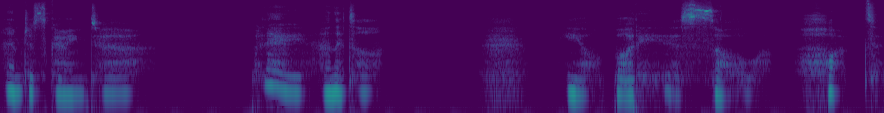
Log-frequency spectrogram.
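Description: Teasing possessive succubus played by a woman, soft close whisper, slightly high, very slow. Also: fairly even intonation, heavily acted. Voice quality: breathy. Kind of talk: whispered ASMR roleplay.

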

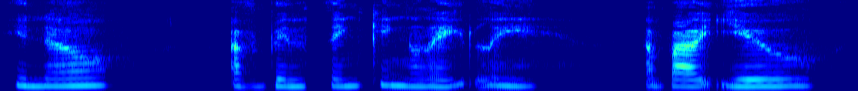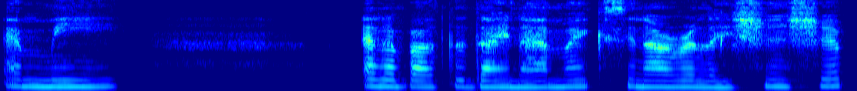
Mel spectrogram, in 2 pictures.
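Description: A woman doing an ASMR role-play as an affectionate, gently dominant girlfriend, speaking slowly and intimately in a coaxing half-soft voice. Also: medium pitch, little pitch movement, no room sound. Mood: teasing, assertive. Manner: slow, breathy, intimate, soft-spoken, coaxing.

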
